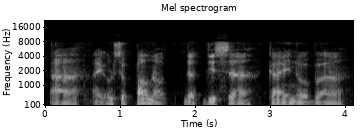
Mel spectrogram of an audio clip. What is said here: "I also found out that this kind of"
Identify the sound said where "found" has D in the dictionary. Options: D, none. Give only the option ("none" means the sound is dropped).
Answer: none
